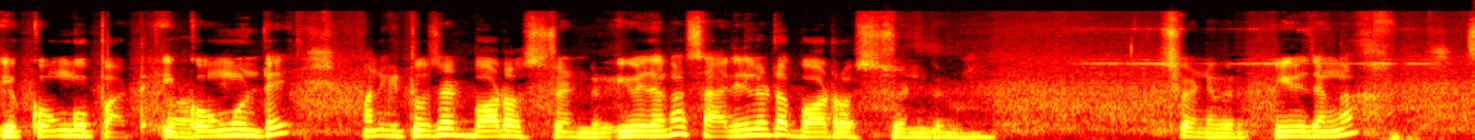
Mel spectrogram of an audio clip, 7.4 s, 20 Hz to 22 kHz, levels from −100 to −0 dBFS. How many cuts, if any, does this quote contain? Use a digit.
0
